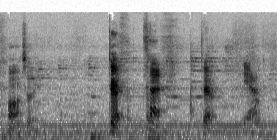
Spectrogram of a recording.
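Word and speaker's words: teff: a a grain called um small grain called te oh I'm sorry te te te yeah okay how you spell that t e FF t e FF okay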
